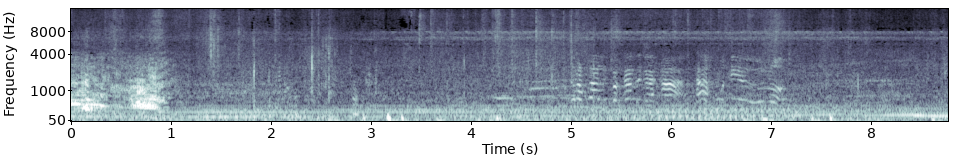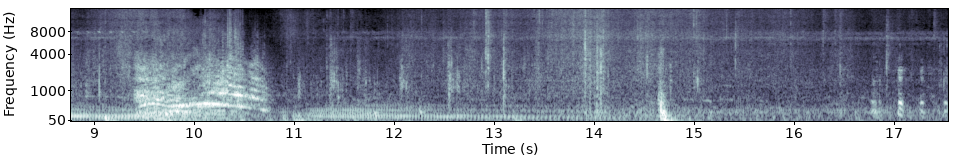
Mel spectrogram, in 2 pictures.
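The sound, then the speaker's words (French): The larger of two elephants by a roadside roars loudly as it charges the people recording it. There is a sharp blast at the start and a longer, harsher bellow midway, over a rumbling background with faint human voices. “Lorsque le plus grand, se sentant menacé par ce qu'il prend pour une arme, entreprend de nous charger.”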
